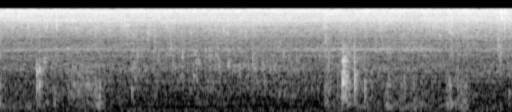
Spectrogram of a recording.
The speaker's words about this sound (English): I'm rinsing out my recycling right now.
